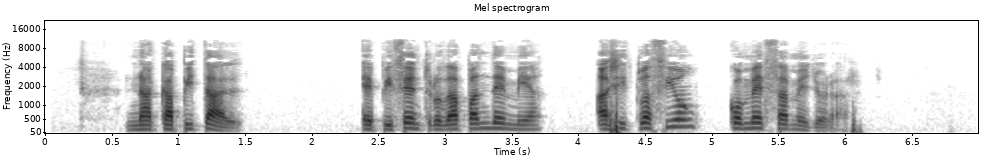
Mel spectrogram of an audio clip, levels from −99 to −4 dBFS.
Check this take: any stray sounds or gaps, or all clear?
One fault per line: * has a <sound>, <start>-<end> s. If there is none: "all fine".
all fine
